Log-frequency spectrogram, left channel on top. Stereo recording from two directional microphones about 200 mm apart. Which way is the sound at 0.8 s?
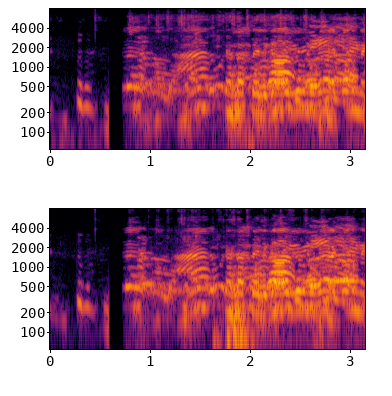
15° right (ahead or behind).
